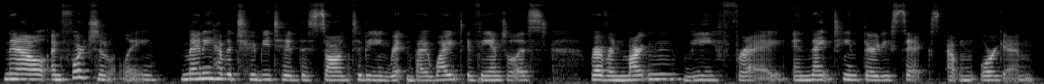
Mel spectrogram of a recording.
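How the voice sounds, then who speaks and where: A woman's voice: mid-range voice, steady tone, moderate pace, fairly bright tone. A young woman pastor giving a devotional reflection, earnest and reflective, and she addresses her listeners as beloved.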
